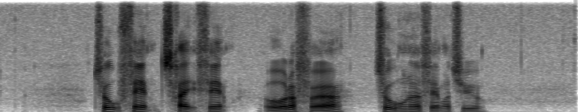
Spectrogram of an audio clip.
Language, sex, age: Danish, male, 47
